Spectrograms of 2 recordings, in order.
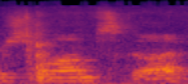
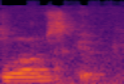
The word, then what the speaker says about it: Swampscott: And now 3 poems for Swampscott, although apparently it's pronounced Swampskip, according to Mark Logwood.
